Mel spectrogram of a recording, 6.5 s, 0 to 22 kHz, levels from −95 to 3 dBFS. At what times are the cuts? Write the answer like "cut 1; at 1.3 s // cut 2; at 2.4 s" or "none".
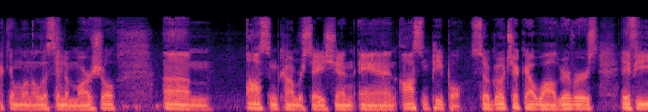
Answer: none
